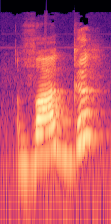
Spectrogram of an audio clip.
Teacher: Z affected this k, and k became a voice sound.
